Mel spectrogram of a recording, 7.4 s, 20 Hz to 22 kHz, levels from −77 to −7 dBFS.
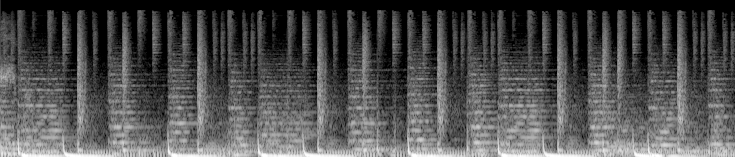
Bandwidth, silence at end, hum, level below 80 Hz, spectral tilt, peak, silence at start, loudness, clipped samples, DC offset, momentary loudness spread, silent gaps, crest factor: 17 kHz; 0 s; none; -16 dBFS; -5.5 dB/octave; -2 dBFS; 0 s; -18 LUFS; under 0.1%; 0.5%; 7 LU; none; 12 dB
